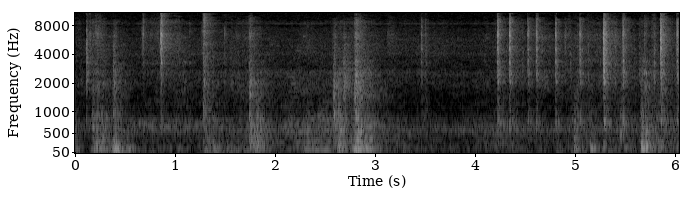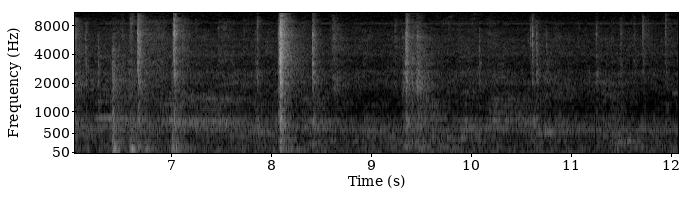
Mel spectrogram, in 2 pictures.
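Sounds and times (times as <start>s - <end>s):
hands clicking computer parts: 4.2s - 7.2s.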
